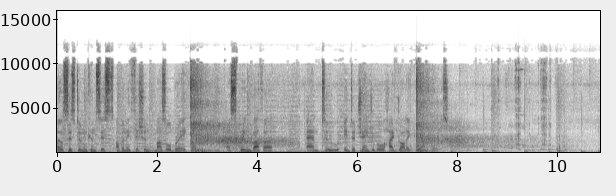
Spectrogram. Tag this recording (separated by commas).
firing cannon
